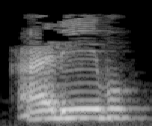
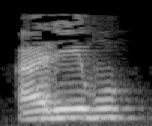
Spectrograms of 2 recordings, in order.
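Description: First: A faint, brief u vowel follows the final m. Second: The same.

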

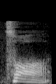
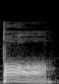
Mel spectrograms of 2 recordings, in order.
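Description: First: The consonant is released with a puff of air. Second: The consonant is released without a puff of air. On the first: The speaker calls it wrong. "لا أن نصدر فيها هذا الهواء طا، هذا خطأ" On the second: The speaker calls it right. "نقول اهدنا الصراط طا"

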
